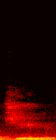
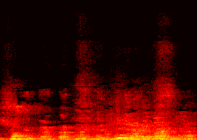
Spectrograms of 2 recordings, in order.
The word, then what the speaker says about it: Jean: Well, she let us call her Jeannie, but the real pronunciation was the French Jean.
